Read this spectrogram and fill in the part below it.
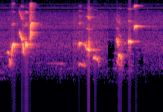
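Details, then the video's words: Three separate bursts from a male gray catbird, each a quick tangle of chirpy squeaks and slurred whistles, spaced about one second apart with silence between. "Gray catbird call"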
